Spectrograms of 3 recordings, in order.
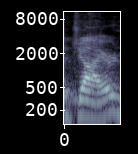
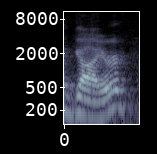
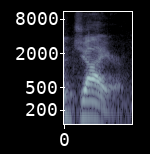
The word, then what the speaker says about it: gyre: This is a gyre, not a gyre. This is a gyre. Okay, when we talk about our gyres, we get a lot of them on our planet.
